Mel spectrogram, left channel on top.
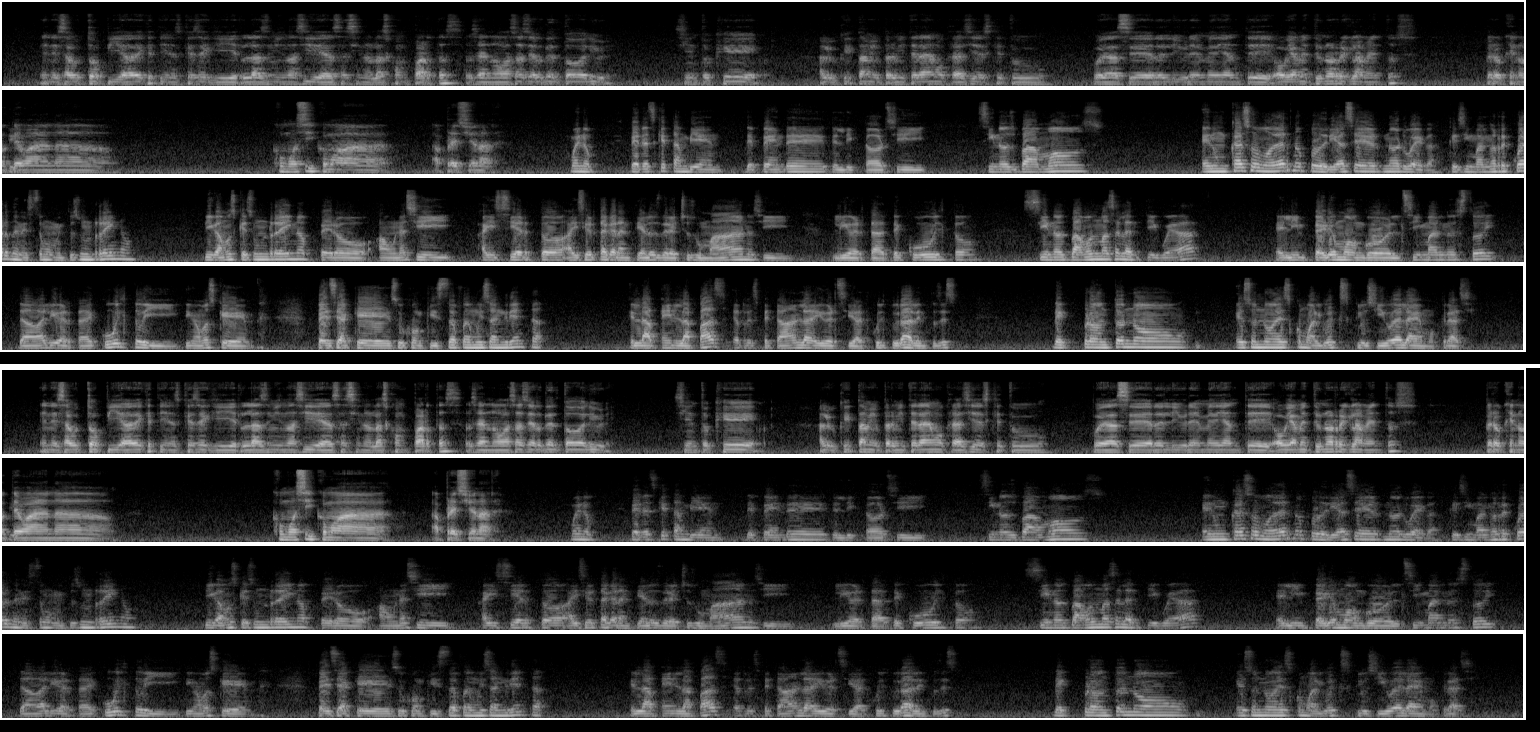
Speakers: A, on the right; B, on the left.
A: en esa utopía de que tienes que seguir las mismas ideas así no las compartas, o sea, no vas a ser del todo libre. Siento que algo que también permite la democracia es que tú puedas ser libre mediante, obviamente, unos reglamentos, pero que no
B: Sí.
A: te van a, como así, como a, a presionar.
B: Bueno, pero es que también depende del dictador. Si, si nos vamos, en un caso moderno podría ser Noruega, que si mal no recuerdo, en este momento es un reino. Digamos que es un reino, pero aún así hay cierto, hay cierta garantía de los derechos humanos y libertad de culto. Si nos vamos más a la antigüedad, el imperio mongol, si mal no estoy, daba libertad de culto y digamos que pese a que su conquista fue muy sangrienta, en La, en La Paz eh, respetaban la diversidad cultural. Entonces, de pronto no, eso no es como algo exclusivo de la democracia.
